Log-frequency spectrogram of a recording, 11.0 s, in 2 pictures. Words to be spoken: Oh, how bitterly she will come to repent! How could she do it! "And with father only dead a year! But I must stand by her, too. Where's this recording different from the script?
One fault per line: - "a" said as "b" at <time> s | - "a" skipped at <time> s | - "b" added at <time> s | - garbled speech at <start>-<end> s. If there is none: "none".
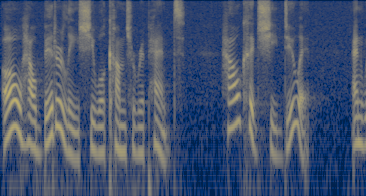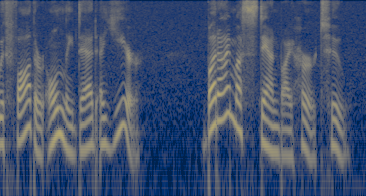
none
